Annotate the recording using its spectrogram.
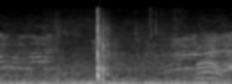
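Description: A softball smacks into the catcher's leather mitt as a pitch is caught: one sharp pop about a second in, over steady ballpark background.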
